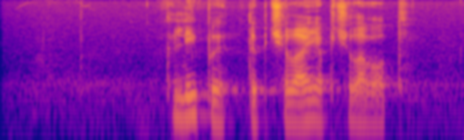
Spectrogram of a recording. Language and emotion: Russian, neutral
